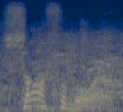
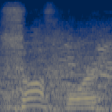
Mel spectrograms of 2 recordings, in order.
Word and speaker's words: sophomore: You were one of the few people I know that says sophomore, which is the correct way to say sophomore. The rest of us say sophomore and leave the O out.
